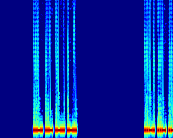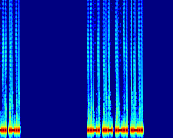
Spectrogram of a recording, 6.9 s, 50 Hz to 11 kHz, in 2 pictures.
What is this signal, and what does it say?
Morse code, heard as a keyed tone, about 52 wpm, 700 Hz. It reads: FULL FULL FULL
